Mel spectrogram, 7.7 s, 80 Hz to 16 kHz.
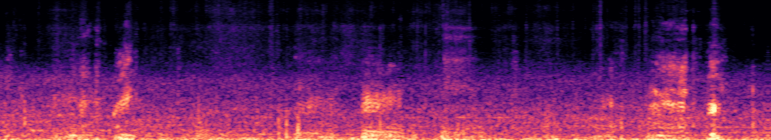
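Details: A Jindo dog named Iki is on a snowy rural farm beside greenhouses after a snowfall of over 30 cm. It gives short whimpers and yelps at intervals, with panting, and human voices nearby.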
